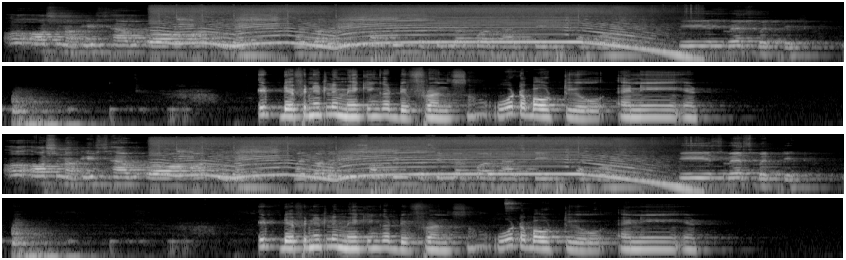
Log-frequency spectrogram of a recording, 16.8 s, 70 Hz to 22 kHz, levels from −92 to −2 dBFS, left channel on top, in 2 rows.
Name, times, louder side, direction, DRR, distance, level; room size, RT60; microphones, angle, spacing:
voice 1, 0.0-2.6 2.9-6.3 6.8-8.0 8.5-8.9, right 2 dB, 75° right, 3.8 m, -37 dB
sound 1, 1.5-7.0, equal, ahead, 0.8 m, -34 dB
voice 2, 11.0-15.4, left 3 dB, 55° left, 0.8 m, -30 dB
28.0 x 27.5 x 7.1 m
head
